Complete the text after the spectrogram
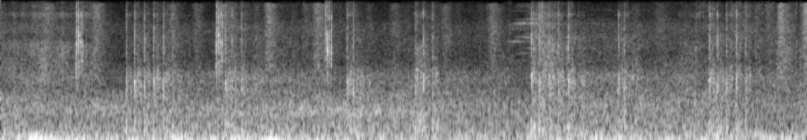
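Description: Soft interface clicks and clacks sound as items are moved around.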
